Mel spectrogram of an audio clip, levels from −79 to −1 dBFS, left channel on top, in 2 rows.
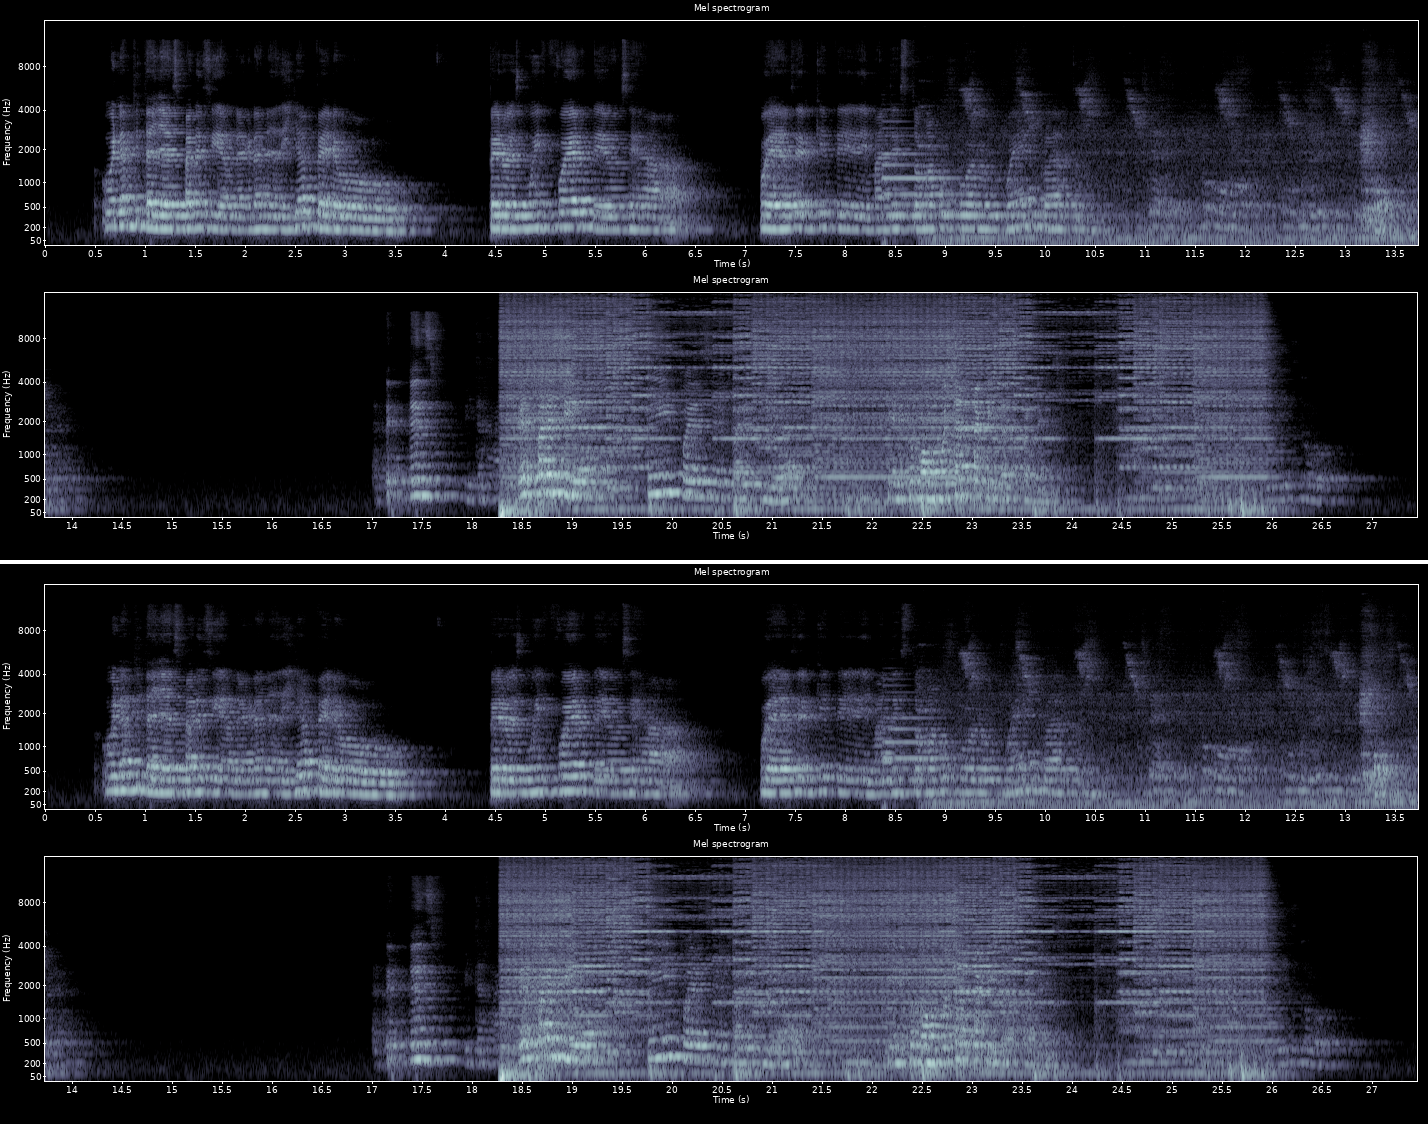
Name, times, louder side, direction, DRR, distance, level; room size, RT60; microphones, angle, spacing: voice 1, 0.6-3.5 4.4-6.4 7.1-10.5 17.4-17.6 18.4-19.3 19.7-21.3 22.2-23.8, left 2 dB, 30° left, -2 dB, 0.4 m, -27 dB
sound 1, 8.4-10.7, left 4 dB, 70° left, 0.6 m, -37 dB
sound 2, 8.7-13.7, equal, 70° right, 1.0 m, -38 dB
voice 2, 10.9-14.0 17.0-19.0 21.7-22.4 24.4-25.4 25.9-26.5, right 1 dB, 35° right, -7 dB, 0.9 m, -43 dB
sound 3, 18.3-25.9, equal, 10° right, 0.9 m, -27 dB
3.0 x 2.1 x 2.3 m, 1.1 s
head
